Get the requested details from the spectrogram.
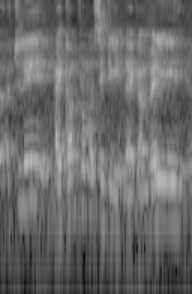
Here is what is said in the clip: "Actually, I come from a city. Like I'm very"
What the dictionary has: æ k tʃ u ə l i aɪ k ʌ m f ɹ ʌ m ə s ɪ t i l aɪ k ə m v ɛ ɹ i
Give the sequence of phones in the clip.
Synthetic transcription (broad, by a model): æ k tʃ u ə l i aɪ k ʌ m f ɹ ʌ m ə s ɪ t i n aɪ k ə m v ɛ ɹ i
